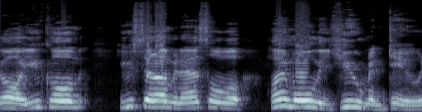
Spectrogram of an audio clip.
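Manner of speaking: put-upon, annoyed, passive-aggressive tone. Mocking the other speaker's response to viewers: imitating passive-aggressive annoyance. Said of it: "passive-aggressively annoyed".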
